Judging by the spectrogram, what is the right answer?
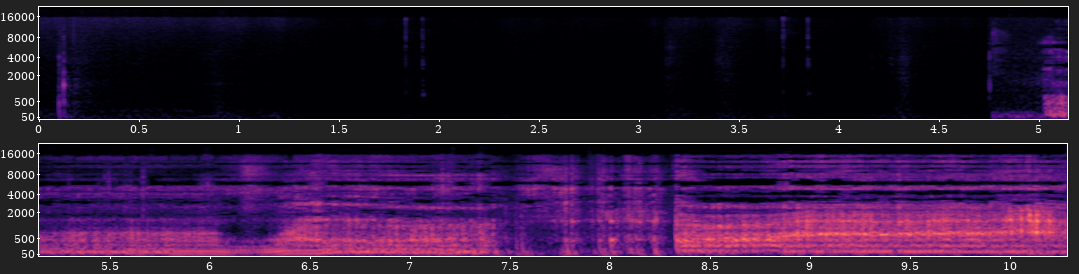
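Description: A clearly agitated dog growls and snarls in a played clip, a toddler inches away; after a silent stretch, sustained low rumbling growls start abruptly and continue loud and close.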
